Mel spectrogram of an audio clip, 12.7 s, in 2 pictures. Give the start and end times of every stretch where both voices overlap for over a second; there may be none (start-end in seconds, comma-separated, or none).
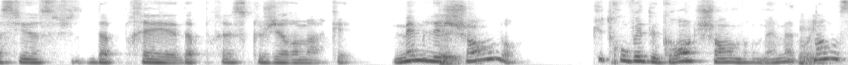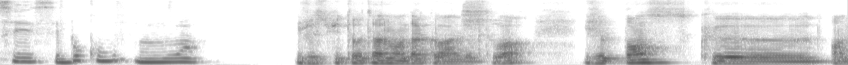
none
